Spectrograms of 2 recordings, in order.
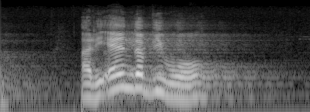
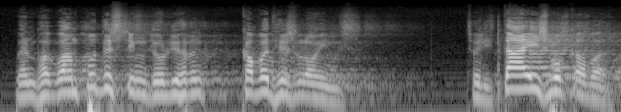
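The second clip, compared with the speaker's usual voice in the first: ordinary delivery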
